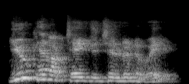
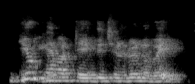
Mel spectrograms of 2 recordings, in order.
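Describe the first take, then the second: First: It is said forcefully, with extra force. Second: It is said mildly, without extra force. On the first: "you could have said" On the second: "let me try to read the writing"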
